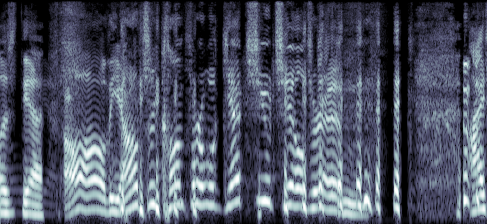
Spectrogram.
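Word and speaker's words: Alge Crumpler: Yeah, It's Algie Crumpler. That's Algie how that's Crumpler. how his yeah. Oh, the Algie Crumpler will get you, children.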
